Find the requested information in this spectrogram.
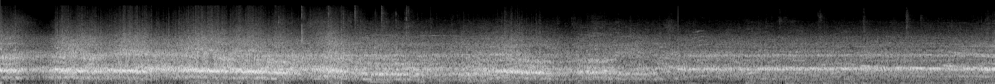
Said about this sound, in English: Two each. That's got the crowd going. It was on the turn, listeners, you could hear it. That's got us fired up.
